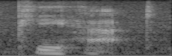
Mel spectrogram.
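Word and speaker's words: p̂: with that little symbol on top and it's pronounced p hat so p is for the whole population proportion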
